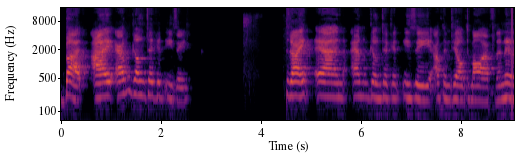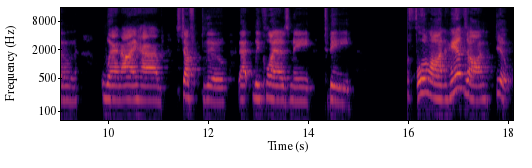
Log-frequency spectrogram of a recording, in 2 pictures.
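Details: Dysarthria in an adult woman with cerebral palsy affecting her limbs and brain; she describes speech as tongue-tied following a bad spasm day.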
